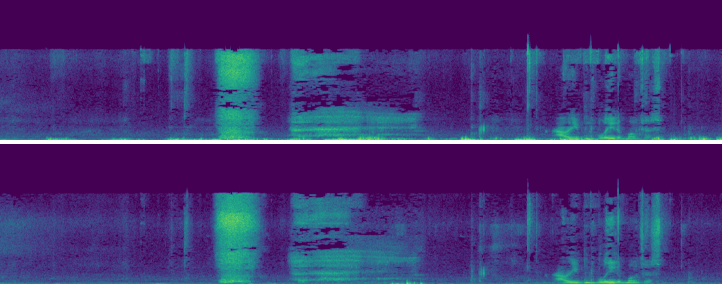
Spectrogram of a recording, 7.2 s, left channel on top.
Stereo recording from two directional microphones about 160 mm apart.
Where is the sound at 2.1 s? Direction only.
15° right (ahead or behind).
